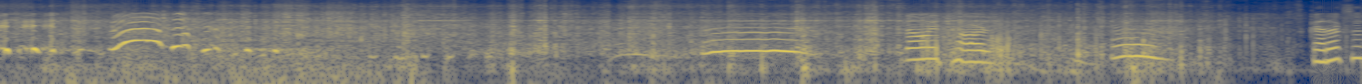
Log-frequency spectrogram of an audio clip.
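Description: A sled scrapes and hisses over packed snow.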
